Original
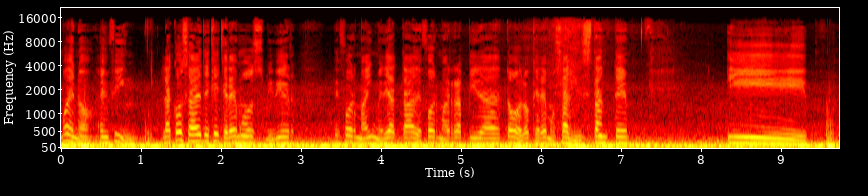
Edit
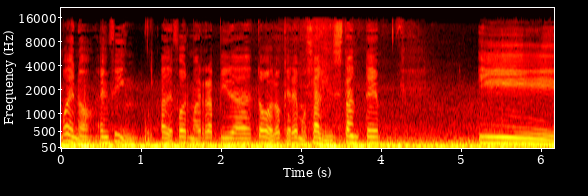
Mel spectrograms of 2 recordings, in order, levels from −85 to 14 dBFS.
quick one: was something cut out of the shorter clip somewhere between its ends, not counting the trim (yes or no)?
yes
